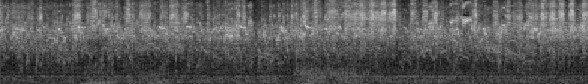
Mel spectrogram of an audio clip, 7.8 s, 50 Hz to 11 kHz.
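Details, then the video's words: Dense twittering from two male Australian budgerigars: busy, high chirps and short squawky notes run without a break, with a brief dip in volume near the middle. "2 Male Budgies Birds Sounds | Australian Budgies Birds chirping sounds"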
